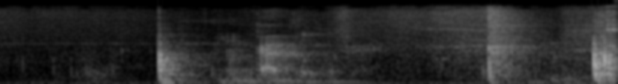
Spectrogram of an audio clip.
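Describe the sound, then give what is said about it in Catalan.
Coffee cups clink together in a toast: a few sharp, bright taps with short ringing tails, spaced unevenly over about two seconds, with faint murmuring between them. “Com sempre diem, comencem brindant, si us sembla bé, així que, senyors, un bon cafè que compartim.”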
